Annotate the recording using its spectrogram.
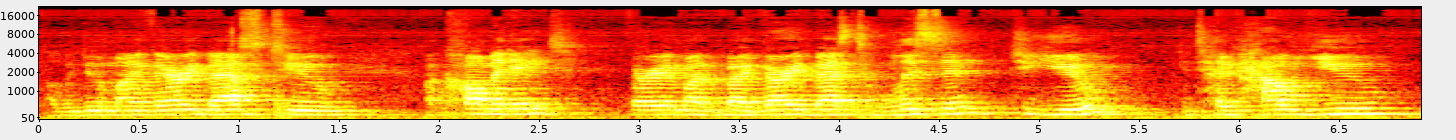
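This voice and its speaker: A man's voice: a little high, a bit bright. A man in his twenties, host and lead investigator, narrating a ghost hunt and earnestly addressing spirits. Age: 20s. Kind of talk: ghost-hunting narration and group briefing.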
